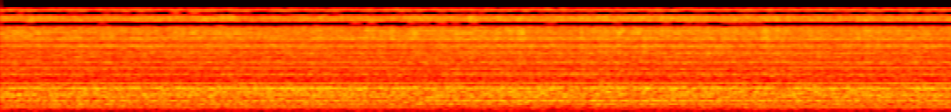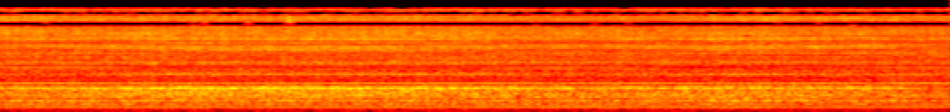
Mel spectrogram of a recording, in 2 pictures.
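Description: Hello Kitty hot-air popcorn maker's fan motor running with a steady, even hum, the kernels in its chamber not yet popping.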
